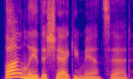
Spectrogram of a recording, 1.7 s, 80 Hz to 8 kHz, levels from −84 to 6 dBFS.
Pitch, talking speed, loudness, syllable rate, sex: 190 Hz, 180 wpm, -17 LUFS, 5.1 syllables/s, female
